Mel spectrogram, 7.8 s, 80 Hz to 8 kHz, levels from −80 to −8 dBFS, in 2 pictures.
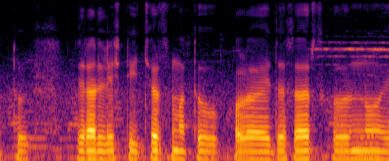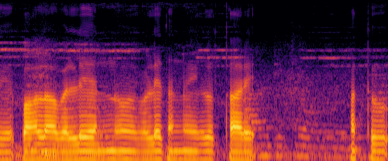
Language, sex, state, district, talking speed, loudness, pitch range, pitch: Kannada, male, Karnataka, Dharwad, 85 wpm, -20 LUFS, 105-115 Hz, 105 Hz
